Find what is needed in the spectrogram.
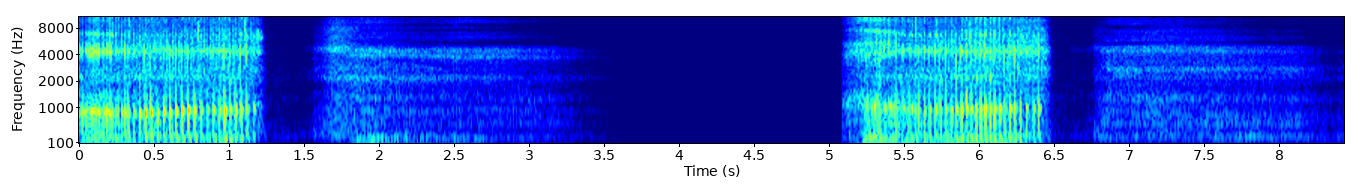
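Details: Cartoon character Humbug snoring loudly while napping in bed, simulated: two cycles of harsh indrawn snores, each followed by a softer whistling outbreath.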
